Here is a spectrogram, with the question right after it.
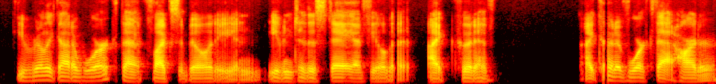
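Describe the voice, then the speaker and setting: With a very deep, low pitch and a dark, mellow tone, this man speaks at a moderate pace with ordinary pitch variation. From Vermont, US, French-Canadian family. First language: French. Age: 50s. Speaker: circus performer and athlete. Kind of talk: casual interview.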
